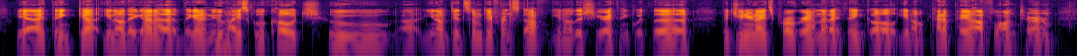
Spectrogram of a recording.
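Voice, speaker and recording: Speaking with an Upper Midwest accent, a man with a fairly low pitch talks at a fairly quick pace in a monotone, flat intonation with hardly any pauses. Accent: Upper Midwest (Minnesota). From Minnesota, suburb of Saint Paul. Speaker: restaurant regional director and youth baseball parent. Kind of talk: radio interview. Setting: studio.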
